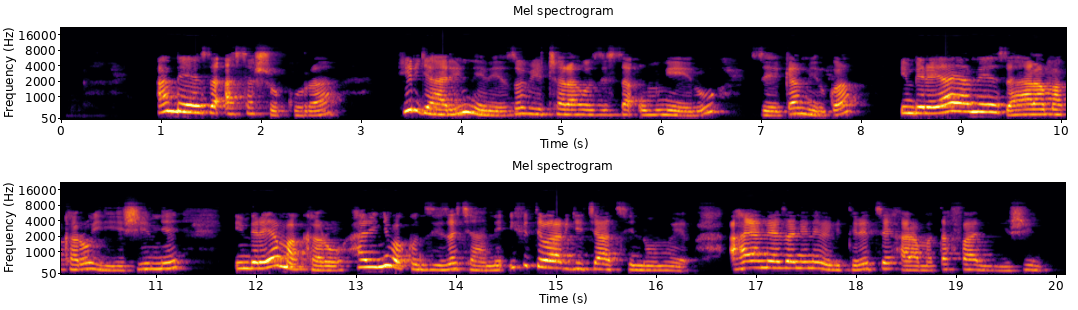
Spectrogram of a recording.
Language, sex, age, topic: Kinyarwanda, female, 18-24, finance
